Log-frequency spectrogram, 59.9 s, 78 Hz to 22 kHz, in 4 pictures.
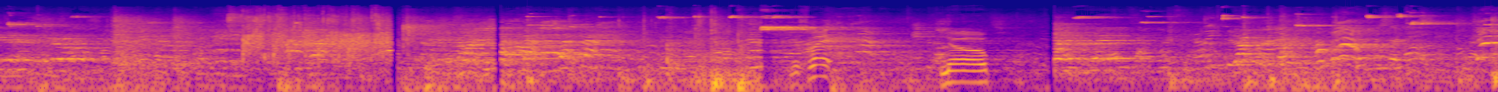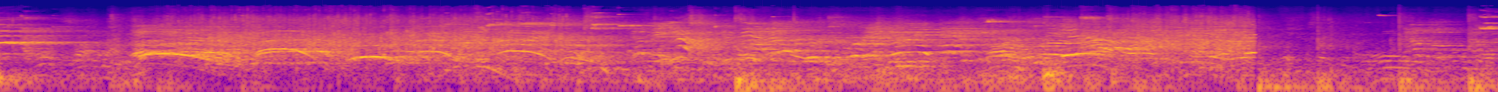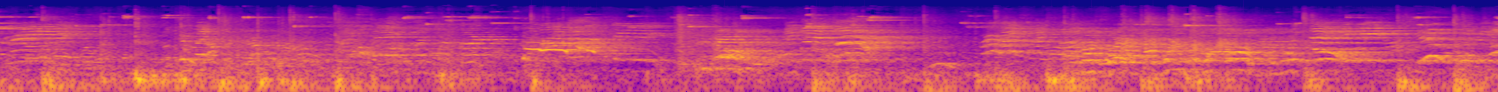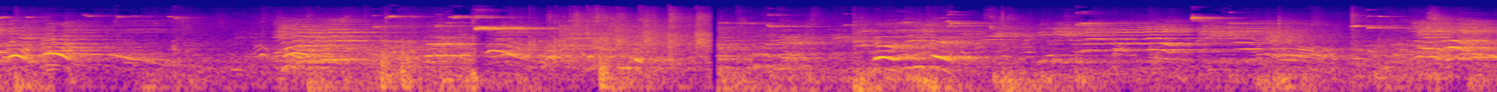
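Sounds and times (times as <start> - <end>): indistinct crowd voices: 0.0 - 59.9.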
